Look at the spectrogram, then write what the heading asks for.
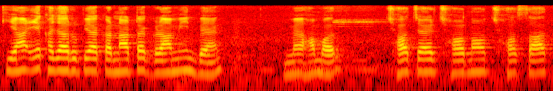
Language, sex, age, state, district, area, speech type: Maithili, male, 45-60, Bihar, Madhubani, rural, read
